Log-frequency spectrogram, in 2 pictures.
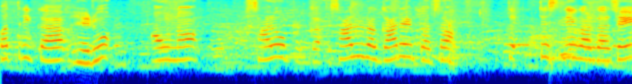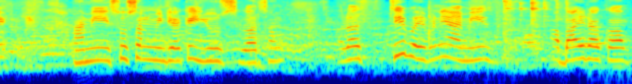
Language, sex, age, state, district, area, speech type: Nepali, female, 18-30, West Bengal, Alipurduar, urban, spontaneous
